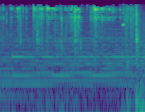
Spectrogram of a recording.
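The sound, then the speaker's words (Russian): Keys jingle and clink in a few quick metallic bursts as a key kept beside the door is used to unlock the door of a room in a seaside house at sunset, over a steady low background hum. “Мы обычно ключ оставляем около двери. Достаем его и входим.”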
